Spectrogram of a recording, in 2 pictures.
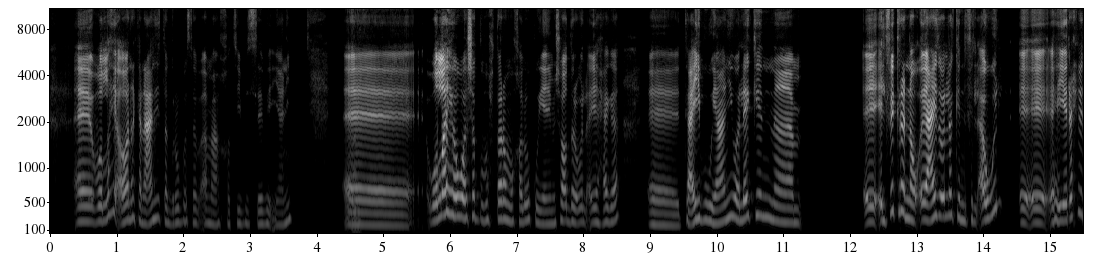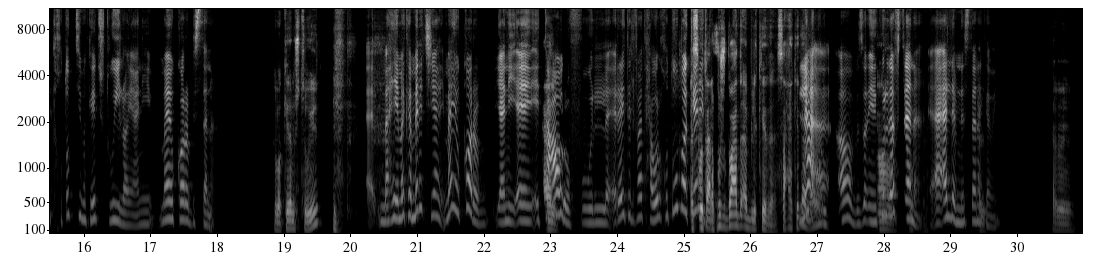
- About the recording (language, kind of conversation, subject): Arabic, podcast, إزاي بتختار شريك حياتك؟
- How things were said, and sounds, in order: chuckle; other background noise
